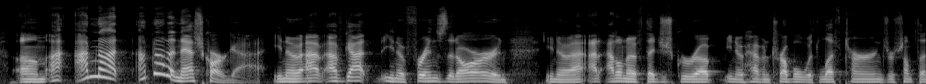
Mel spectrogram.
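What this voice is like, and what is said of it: Southern Mississippi accent. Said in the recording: “terrible Southern accent from Mississippi”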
